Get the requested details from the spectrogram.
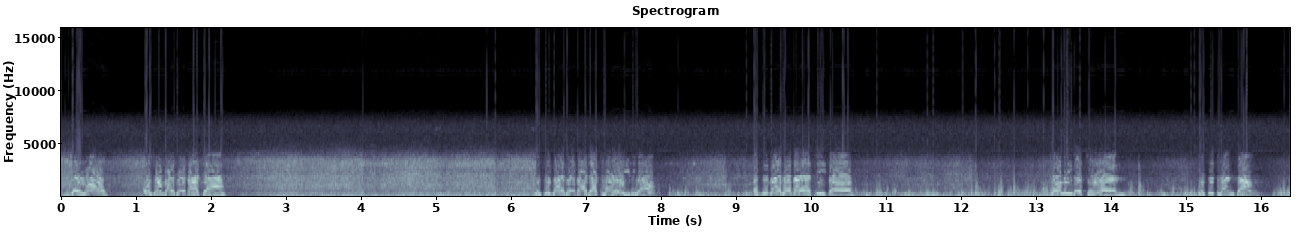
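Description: A young man shouts into a microphone, heard loudly through a loudspeaker outdoors.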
